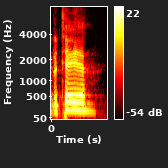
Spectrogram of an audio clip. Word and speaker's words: Mattea: Am I saying it right, Mattea? Yes.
